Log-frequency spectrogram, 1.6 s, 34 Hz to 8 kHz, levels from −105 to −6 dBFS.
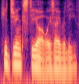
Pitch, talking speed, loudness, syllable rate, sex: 100 Hz, 225 wpm, -19 LUFS, 5.8 syllables/s, male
